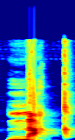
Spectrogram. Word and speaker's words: knock: have a silent k whenever we have a combination of K and N together at the beginning of a word we remove move the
